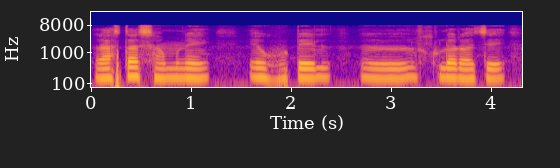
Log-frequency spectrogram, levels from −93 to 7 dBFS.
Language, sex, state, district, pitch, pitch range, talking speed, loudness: Bengali, male, West Bengal, Cooch Behar, 155 Hz, 150-160 Hz, 95 wpm, -17 LUFS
